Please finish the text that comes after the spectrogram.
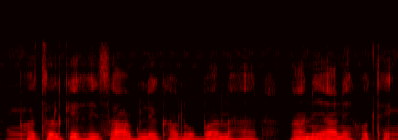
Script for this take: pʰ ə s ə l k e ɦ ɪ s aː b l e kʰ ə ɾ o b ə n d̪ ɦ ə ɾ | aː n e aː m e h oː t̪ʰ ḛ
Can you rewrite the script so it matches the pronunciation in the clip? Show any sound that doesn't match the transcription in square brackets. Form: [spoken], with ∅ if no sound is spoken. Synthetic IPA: pʰ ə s ə l k e ɦ ɪ s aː b l e kʰ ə [l] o b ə n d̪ ɦ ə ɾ | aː n e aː [n] e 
